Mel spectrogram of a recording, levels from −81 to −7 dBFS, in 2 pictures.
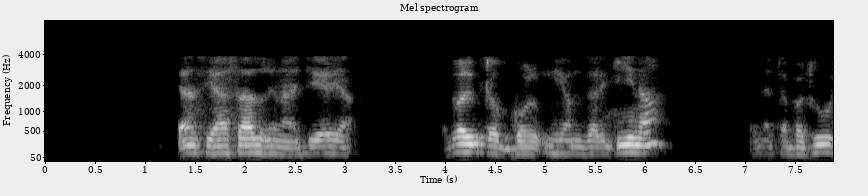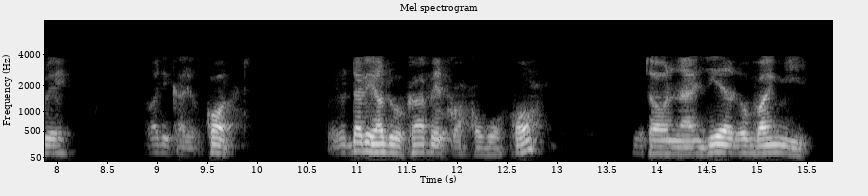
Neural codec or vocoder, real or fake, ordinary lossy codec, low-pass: codec, 16 kHz, 2 kbps, X-Codec, WavLM features, trained on Multilingual LibriSpeech; fake; AAC, 16 kbps; 7.2 kHz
